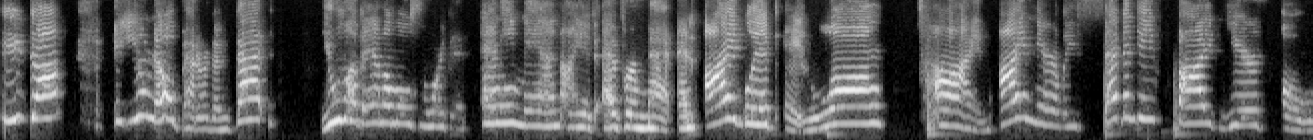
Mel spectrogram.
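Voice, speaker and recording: Fairly slow, extremely high-pitched put-on character voice from a woman. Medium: stage play. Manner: emphatic, coaxing.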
